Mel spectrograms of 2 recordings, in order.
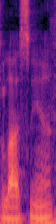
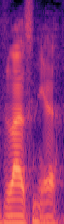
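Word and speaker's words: Vllaznia: So both the games against Vinylja, I believe we kept clean sheets. – They're actually pronounced Vlasnia. – Vlasnia, thank you.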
